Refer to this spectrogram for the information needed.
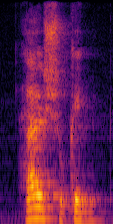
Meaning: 1. a house-search, thorough search of a home or other privately owned real estate as part of an official (notably judicial) investigation 2. the act of trespassing into someone's house
- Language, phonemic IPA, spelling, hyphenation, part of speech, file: Dutch, /ˈɦœy̯ˌsu.kɪŋ/, huiszoeking, huis‧zoe‧king, noun, Nl-huiszoeking.ogg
